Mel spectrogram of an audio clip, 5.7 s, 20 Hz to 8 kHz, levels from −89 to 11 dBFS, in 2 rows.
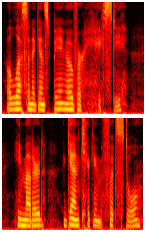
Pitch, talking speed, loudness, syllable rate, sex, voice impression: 150 Hz, 125 wpm, -21 LUFS, 4.4 syllables/s, female, feminine, adult-like, soft, slightly muffled, calm, friendly, reassuring, slightly elegant, slightly sweet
